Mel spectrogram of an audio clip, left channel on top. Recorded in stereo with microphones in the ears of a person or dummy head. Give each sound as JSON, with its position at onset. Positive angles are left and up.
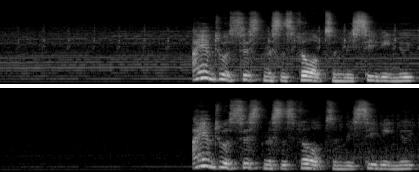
{"t": 1.9, "sound": "a woman speaking", "side_deg": 15, "distance_m": 0.9}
